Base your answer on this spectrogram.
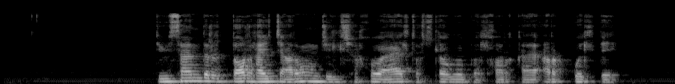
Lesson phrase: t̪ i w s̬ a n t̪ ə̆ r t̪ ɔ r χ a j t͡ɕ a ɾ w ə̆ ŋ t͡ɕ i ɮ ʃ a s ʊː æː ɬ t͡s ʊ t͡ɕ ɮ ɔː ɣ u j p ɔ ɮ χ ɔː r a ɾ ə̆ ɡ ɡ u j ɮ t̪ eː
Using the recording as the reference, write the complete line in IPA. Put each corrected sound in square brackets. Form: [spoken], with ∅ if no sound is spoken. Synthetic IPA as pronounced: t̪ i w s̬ a n t̪ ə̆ r t̪ ɔ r χ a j t͡ɕ a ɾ w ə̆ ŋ t͡ɕ i ɮ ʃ a [χ] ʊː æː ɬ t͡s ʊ t͡ɕ ɮ ɔː ɣ u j p ɔ ɮ χ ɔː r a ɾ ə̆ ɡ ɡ u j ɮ t̪ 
